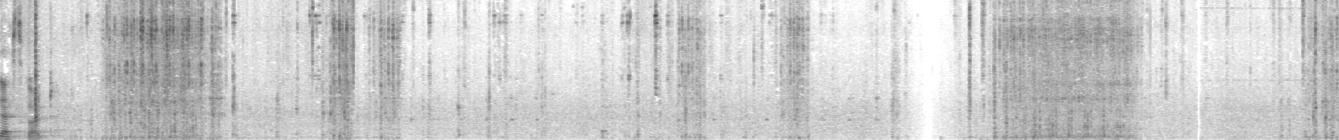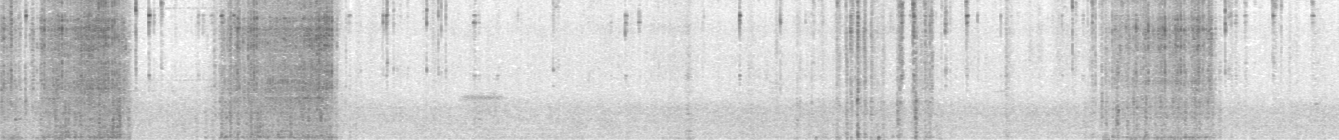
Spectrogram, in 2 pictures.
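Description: A sewing machine whirs in short bursts of stitching.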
